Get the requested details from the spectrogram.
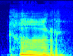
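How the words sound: The final R is clearly pronounced. "I put my tongue at the roof of my mouth and pronounce the R"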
